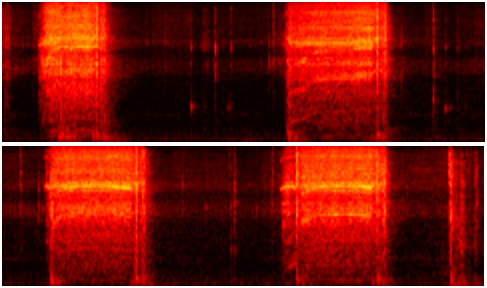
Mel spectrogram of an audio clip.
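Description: A power drill tightens screws on a lighting circuit in four loud whirring bursts of about a second each, separated by quiet pauses with faint handling sounds.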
